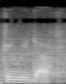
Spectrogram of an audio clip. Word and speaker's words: geoduck: Rock restaurant in Seattle geoduck is the world's largest burrowing Clan see I told you freaking Seafood it's actually pronounced gooey duck but and of course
